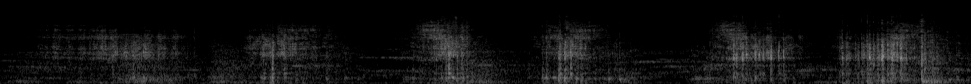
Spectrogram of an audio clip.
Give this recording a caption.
Skateboard Metal Grinding.2
recording, One, sampling, alive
